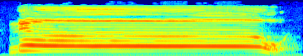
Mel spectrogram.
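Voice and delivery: very long high loud wail; crying out. A narrator's reading. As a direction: hold the scream out absurdly long. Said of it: "Evan cried".

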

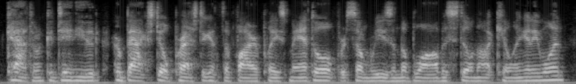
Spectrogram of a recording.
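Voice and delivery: ordinary talk

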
